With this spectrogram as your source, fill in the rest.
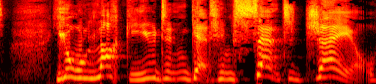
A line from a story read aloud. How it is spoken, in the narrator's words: Solange snapped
